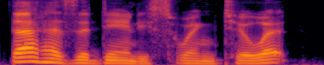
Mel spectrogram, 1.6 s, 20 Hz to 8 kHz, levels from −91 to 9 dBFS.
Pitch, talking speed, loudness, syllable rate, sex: 135 Hz, 260 wpm, -20 LUFS, 5.8 syllables/s, female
